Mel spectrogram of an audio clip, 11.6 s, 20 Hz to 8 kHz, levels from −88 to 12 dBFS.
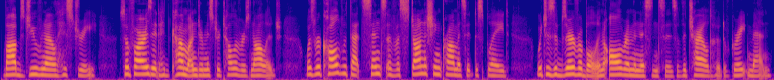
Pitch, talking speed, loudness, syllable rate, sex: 215 Hz, 180 wpm, -19 LUFS, 5.9 syllables/s, female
